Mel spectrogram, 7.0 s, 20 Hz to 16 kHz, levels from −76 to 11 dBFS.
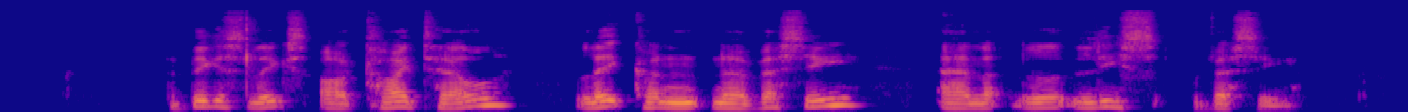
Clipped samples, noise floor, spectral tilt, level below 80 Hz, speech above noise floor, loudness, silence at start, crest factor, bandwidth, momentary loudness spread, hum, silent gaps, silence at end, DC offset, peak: under 0.1%; -71 dBFS; -5.5 dB/octave; -72 dBFS; 46 dB; -26 LUFS; 0.85 s; 20 dB; 11.5 kHz; 10 LU; none; none; 0.55 s; under 0.1%; -8 dBFS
